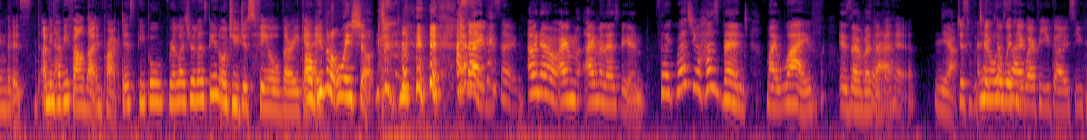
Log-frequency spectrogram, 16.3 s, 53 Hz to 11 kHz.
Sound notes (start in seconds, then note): 5.6 laughter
